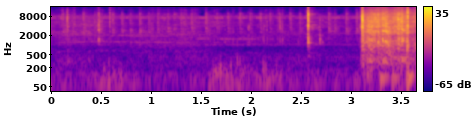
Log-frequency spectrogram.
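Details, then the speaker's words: 2001 Harley-Davidson Sportster 883 Evo V-twin, on a ride after CV carb tuning, idle stop screw turned up (smelled slightly rich): fires sharply, settles into a strong, even lumpy beat with no stumble. Good throttle response; a little tuning left. "Throttle response still feels really good. Nice. I still think there's a little bit of tuning left to do on this thing, but I think we're pretty close on it now."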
